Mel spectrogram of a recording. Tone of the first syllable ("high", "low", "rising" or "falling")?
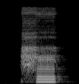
high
